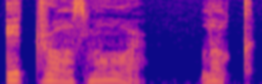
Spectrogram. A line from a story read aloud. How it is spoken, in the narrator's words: Mera almost whispered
